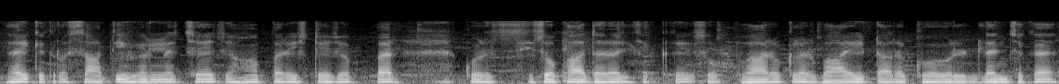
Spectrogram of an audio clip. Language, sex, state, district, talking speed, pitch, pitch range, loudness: Angika, male, Bihar, Bhagalpur, 125 wpm, 105 Hz, 105-110 Hz, -14 LUFS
